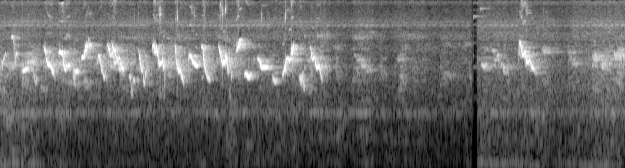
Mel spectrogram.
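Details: Energetic Lombok lemon-bellied white-eye used for training caged birds; a quick run of high, sweeping twittered notes for about three seconds, a quiet gap, then a single bright chirp.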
